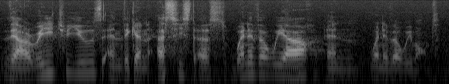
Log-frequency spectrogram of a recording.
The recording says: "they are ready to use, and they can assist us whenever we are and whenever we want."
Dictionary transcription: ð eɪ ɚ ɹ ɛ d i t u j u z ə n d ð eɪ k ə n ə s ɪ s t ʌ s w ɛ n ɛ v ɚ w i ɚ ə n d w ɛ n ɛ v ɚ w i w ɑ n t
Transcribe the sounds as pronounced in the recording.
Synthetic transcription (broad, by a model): ð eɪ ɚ ɹ ɛ d i t u j u z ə n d ð eɪ k ə n ə s ɪ s t ʌ s w ɛ n ɛ v ɚ w i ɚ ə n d w ɛ n ɛ v ɚ w i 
